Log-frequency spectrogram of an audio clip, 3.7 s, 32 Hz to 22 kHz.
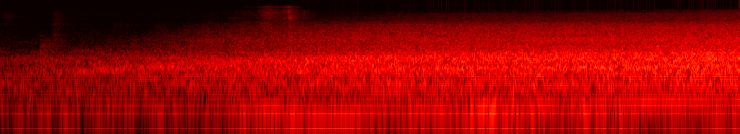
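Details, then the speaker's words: PS5 console fan with an adjustable fan-speed controller turned to maximum: loud, steady rushing air that swells over two seconds then holds even, no rattle; cooling fan at full speed. "there we go guys it's like a jet engine all right that's that ramped up to the Max"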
